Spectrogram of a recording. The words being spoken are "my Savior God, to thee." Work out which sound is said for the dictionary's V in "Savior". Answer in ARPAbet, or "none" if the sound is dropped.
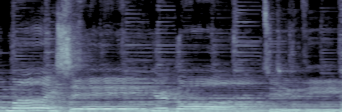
none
